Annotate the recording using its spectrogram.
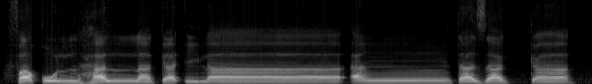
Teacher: Intinya ikhfa itu harus dia masuk ke ke hidung, tidak boleh lepas. · Nun mati bertemu dengan ta, dia jadi ikhfa, samar-samar. Dan harus khasyum. Dia harus masuk ke hidung. Enggak boleh mengikuti huruf ta, yaitu tidak khasyum.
